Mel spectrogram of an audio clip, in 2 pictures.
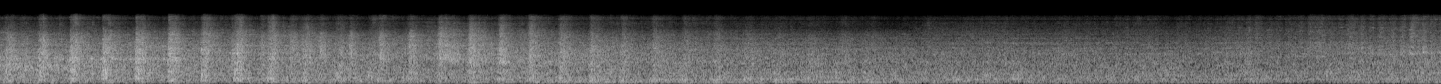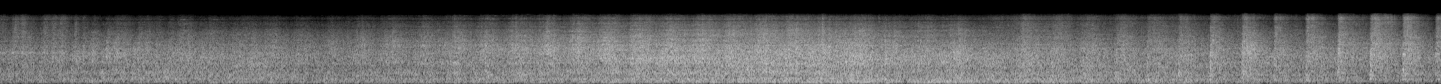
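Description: Freight train of tank cars and double-stack container cars rolling past close by. Its steel wheels click in a regular rhythm over the rail joints, strongest near the start and the end, with a steady rumble and hiss of the passing cars in between.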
